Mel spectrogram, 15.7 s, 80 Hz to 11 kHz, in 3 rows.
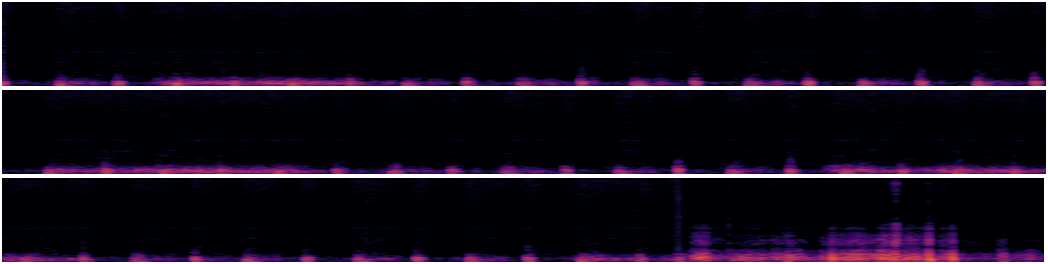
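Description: Steady, regular lub-dub heartbeat through a stethoscope, about 70 to 80 beats a minute, with brief rustle near the end; normal heart sounds.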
